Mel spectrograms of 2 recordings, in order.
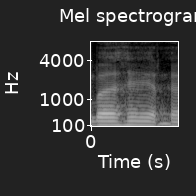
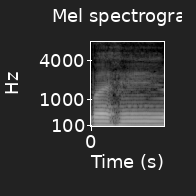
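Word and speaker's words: बहिः: मात्म वे त्यागा दाने बहिर मूढ़ करोत अध्यात्म मात्म वेद नांतर बहे रपा दन नांतर बनम नांतर बहिर उपा दनम बही में ई जो है ह्रस्व है तोसे उच्चारण करना बही नहीं पढ़ना नांतर बहिर पा दनम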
